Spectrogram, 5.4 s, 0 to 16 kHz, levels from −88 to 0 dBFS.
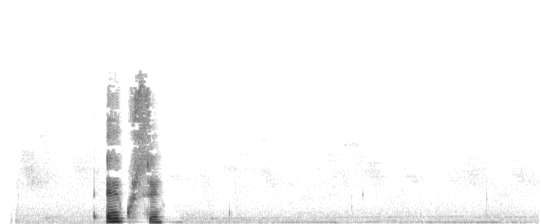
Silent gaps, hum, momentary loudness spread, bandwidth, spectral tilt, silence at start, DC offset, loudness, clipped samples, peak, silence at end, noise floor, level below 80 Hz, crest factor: none; none; 12 LU; 10.5 kHz; -5.5 dB/octave; 1.05 s; under 0.1%; -21 LUFS; under 0.1%; -2 dBFS; 3.8 s; -66 dBFS; -78 dBFS; 28 dB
